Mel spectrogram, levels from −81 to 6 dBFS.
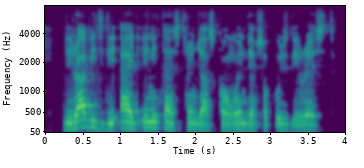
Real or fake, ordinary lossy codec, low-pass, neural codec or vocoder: real; MP3, 64 kbps; 7.2 kHz; none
